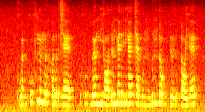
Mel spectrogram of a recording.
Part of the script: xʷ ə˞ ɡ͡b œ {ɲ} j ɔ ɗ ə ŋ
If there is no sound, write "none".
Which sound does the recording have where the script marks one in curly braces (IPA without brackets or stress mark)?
ŋ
